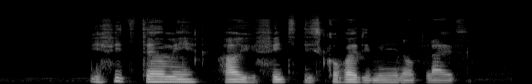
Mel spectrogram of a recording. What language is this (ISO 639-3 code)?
pcm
